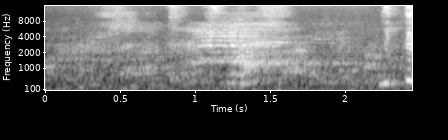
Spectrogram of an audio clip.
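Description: A small girl's silly, drawn-out vocal noise, high-pitched, starting about a second in and lasting under a second.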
